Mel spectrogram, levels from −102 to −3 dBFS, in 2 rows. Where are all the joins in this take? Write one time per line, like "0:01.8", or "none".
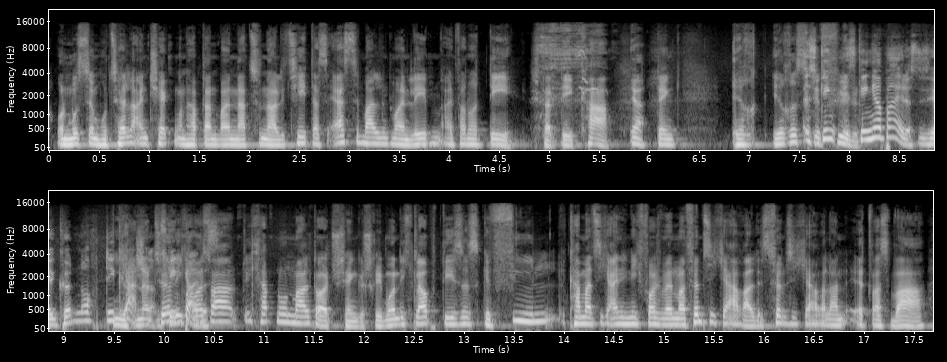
none

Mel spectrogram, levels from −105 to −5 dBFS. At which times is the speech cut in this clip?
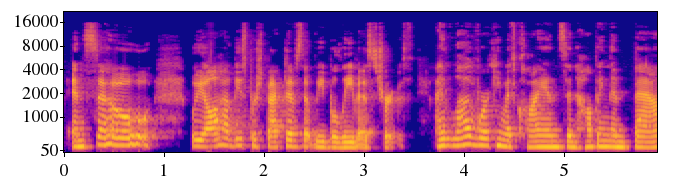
0:03.6

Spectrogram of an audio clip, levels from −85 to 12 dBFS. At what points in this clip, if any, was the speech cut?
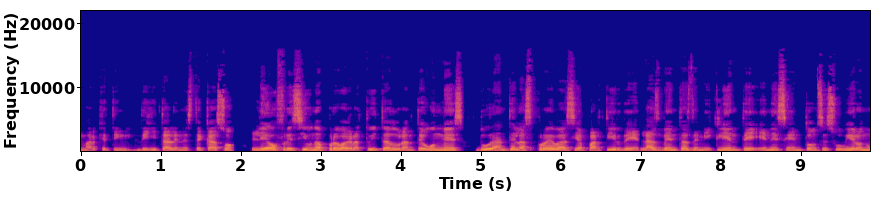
0:06.9

